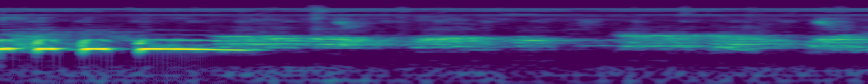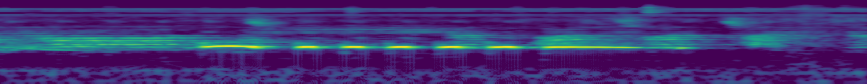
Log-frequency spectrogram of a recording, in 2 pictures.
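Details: Big-voiced zebra dove singing: clear low tonal cooing notes, first a short drawn phrase, then after a pause a rapid run of about eight staccato, evenly spaced notes, over a steady murmuring background hum.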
